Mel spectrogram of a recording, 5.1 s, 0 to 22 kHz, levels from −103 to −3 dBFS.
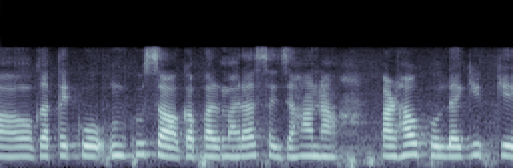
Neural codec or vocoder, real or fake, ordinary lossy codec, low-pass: codec, 16 kHz, 0.8 kbps, ZipCodec; fake; none; none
